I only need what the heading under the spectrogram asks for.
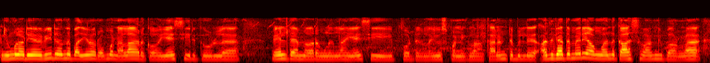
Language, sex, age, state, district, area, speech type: Tamil, male, 18-30, Tamil Nadu, Tiruvannamalai, rural, spontaneous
